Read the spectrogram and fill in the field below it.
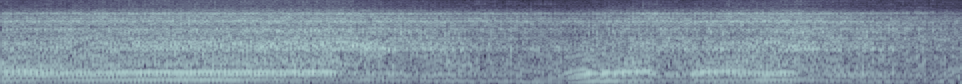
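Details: A WMX motorized bicycle two-stroke, brought in for a strange noise from an engine loose underneath, is run after the belt is fitted and the engine secured. It revs up, settles and revs again, smooth and even with no knock or rattle: running healthy.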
